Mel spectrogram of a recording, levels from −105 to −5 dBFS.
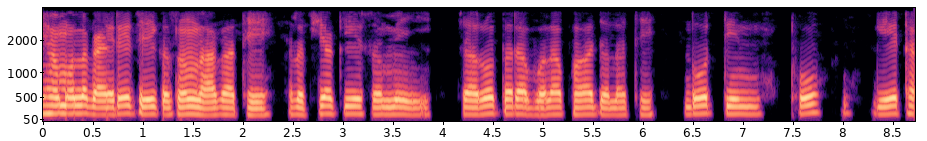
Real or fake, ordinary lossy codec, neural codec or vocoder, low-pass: fake; none; vocoder, 44.1 kHz, 80 mel bands, Vocos; 3.6 kHz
